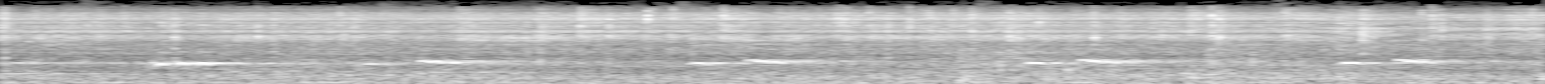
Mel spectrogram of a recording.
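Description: A bird calling over and over: pairs of short clear notes, the second higher than the first, about every second and a half, over a steady hiss.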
